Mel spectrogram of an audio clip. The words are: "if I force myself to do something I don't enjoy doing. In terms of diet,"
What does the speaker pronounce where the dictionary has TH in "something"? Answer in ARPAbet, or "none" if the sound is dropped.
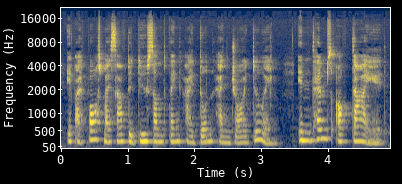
TH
